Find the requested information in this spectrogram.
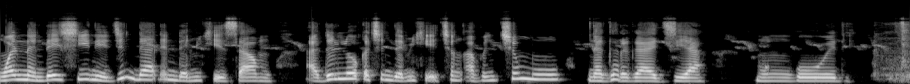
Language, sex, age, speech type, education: Hausa, female, 15-29, spontaneous, tertiary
